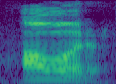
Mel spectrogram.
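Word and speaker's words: hour: number आहे तो आहे आवर आवर म्हणजे आपण तासासाठी वापरतो किती आवर झाले किती तास ले तर त्याच्यामधला एच देखील हा इथे सायलेंट आहे नंतर इथे वापरतो आपण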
